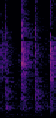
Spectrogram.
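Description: A splatter paint bottle is shaken, and its mixing ball rattles inside as a quick series of bright, high-pitched clicks. The rolling ball can be heard, which means the paint is properly shaken up.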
